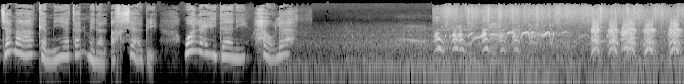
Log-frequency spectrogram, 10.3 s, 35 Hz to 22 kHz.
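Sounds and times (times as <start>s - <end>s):
speech: 0.1s - 4.6s, 6.5s - 10.2s
small dog whimpering: 6.1s - 8.3s
small dog barking: 6.5s - 10.2s.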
